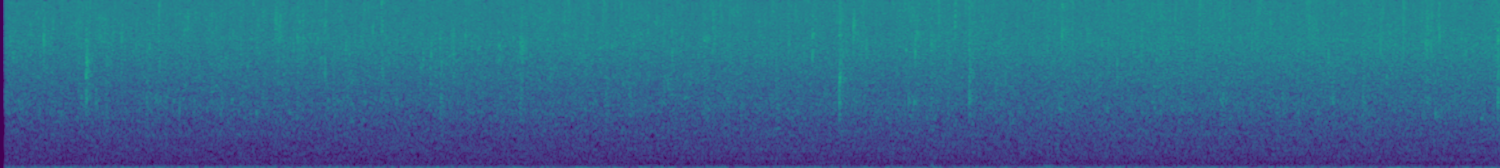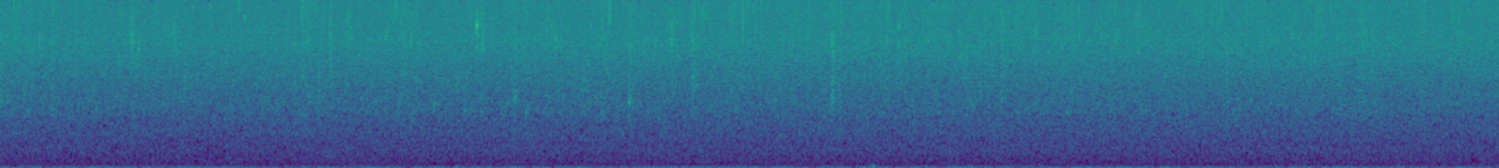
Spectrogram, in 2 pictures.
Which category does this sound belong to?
Sound effects > Natural elements and explosions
